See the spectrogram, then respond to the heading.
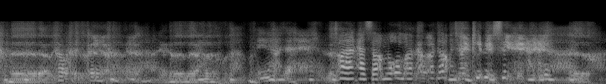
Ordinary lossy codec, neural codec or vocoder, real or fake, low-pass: none; codec, 16 kHz, 0.5 kbps, FreqCodec, smaller model; fake; none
